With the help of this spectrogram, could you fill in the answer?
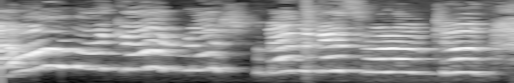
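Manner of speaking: very high, loud, rapid squeal; bursting with excitement. Retold or imitated. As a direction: re-enact bursting in with big news. Retells telling news at home.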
